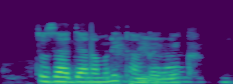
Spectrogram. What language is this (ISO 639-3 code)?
kin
